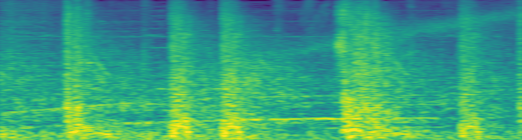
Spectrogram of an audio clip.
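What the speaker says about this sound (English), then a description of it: "The man rapidly fires his pistols blindly." Pistol gunfire in the visual novel I/O: a rapid run of about five loud, close, sharp shots spaced roughly half a second apart over a constant background hum, with no talking.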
